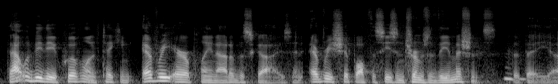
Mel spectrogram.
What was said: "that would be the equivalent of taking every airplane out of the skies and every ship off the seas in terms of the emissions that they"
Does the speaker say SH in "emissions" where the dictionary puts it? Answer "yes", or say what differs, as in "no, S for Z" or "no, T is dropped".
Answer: yes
